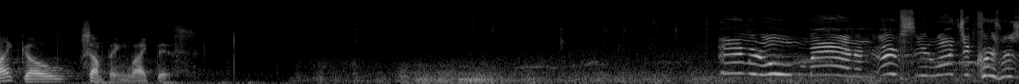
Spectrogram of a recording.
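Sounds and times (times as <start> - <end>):
speech: 0.0 - 2.0, 4.0 - 4.4, 9.0 - 10.1
steady heavy rain: 2.8 - 10.1
low rumble of thunder: 2.9 - 10.1.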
